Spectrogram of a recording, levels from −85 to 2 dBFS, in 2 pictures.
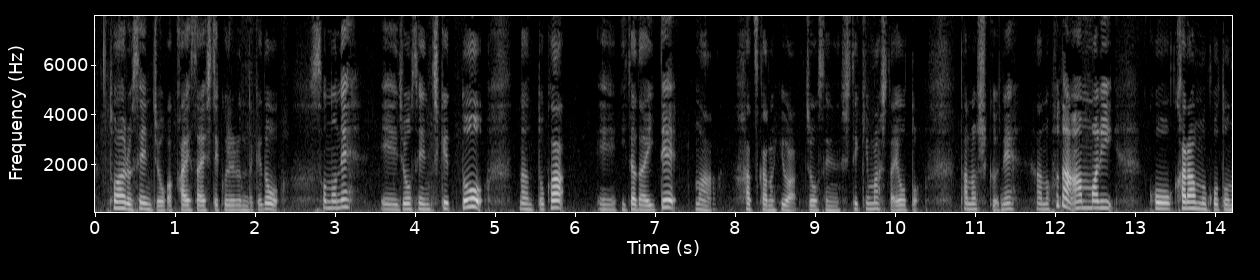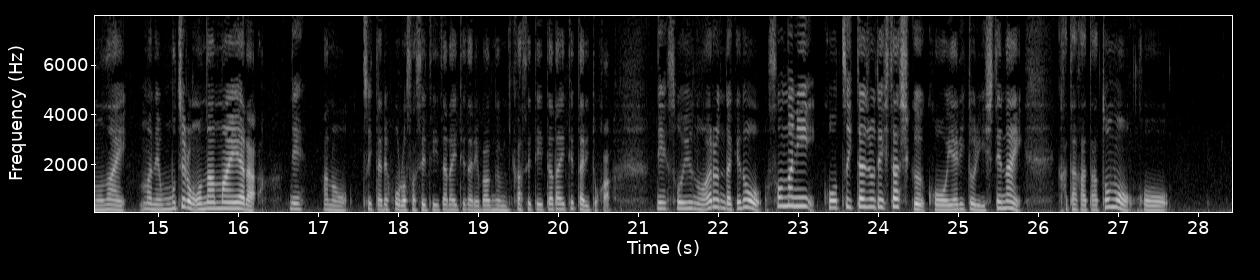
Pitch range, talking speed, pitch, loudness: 195-255 Hz, 365 characters per minute, 220 Hz, -28 LUFS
